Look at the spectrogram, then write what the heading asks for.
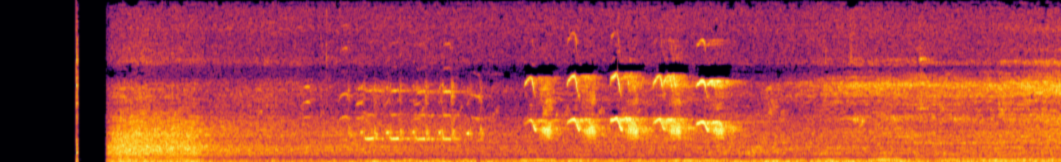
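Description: Outdoor ambience that cuts in with a click: small birds chirping over a low steady rumble. A rapid string of short high chirps comes about three seconds in, then five quick downward-sweeping calls.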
